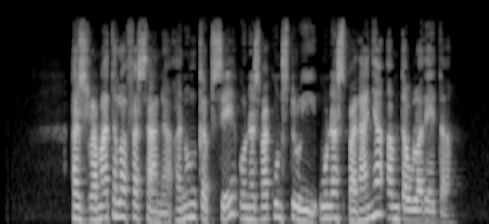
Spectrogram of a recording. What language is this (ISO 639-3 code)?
cat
